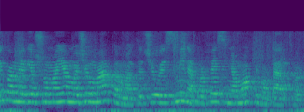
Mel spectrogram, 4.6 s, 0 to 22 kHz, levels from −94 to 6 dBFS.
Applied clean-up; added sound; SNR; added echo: none; Dog; 19 dB; none.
